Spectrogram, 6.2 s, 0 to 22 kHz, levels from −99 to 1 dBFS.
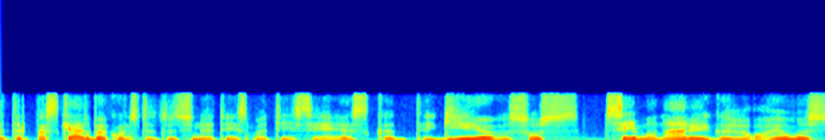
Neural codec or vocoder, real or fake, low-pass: codec, 16 kHz, 0.8 kbps, ZipCodec; fake; 7.2 kHz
